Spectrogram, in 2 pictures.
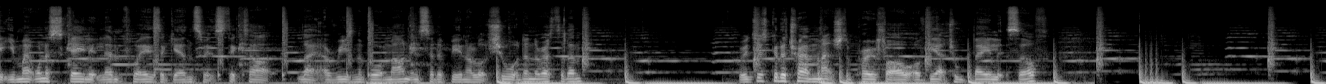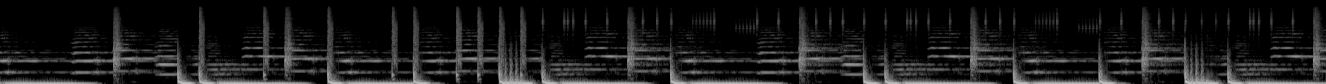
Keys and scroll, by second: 24.3 z.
